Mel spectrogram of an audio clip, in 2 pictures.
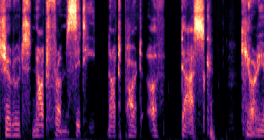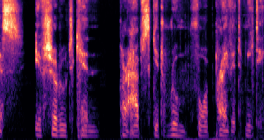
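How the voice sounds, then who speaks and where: A man puts on a character voice at a medium pitch, speaking fairly slowly in a flat monotone, with a dry, close sound and no echo. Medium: actual play. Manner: broken third-person speech.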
